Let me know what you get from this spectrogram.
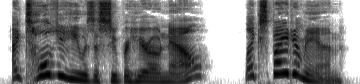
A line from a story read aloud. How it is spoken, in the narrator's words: Greg said excitedly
